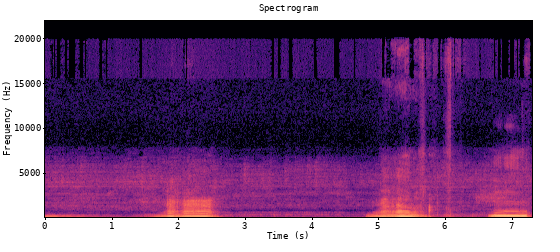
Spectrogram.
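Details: Sleeping dog snoring with a growl-like sound: three slow, low, rumbling snores about one every two to three seconds, over quiet room noise.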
